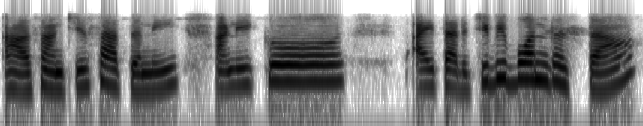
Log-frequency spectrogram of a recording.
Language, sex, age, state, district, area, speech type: Goan Konkani, female, 30-45, Goa, Canacona, rural, conversation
